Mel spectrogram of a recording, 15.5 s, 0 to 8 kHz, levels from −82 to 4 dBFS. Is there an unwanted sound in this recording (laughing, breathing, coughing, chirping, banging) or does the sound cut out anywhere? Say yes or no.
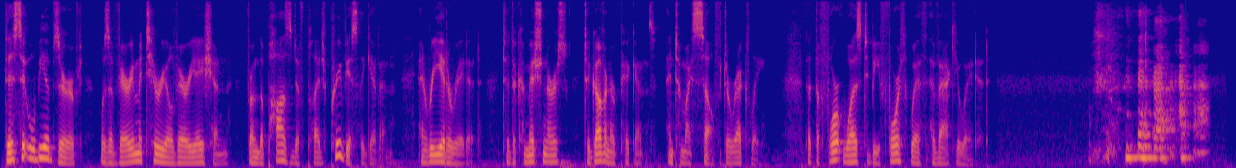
yes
